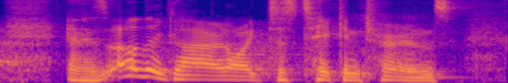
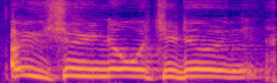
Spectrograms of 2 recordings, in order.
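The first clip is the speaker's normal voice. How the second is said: doubtful questioning; 11 semitones higher, faster than usual. Retold or imitated. Skeptical bystander questioning her.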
